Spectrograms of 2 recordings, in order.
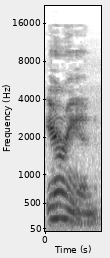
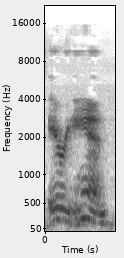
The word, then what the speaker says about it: Aryanne: No, because people pr pronounce my name Aryan. It's not Aryan. It's Aryanne.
